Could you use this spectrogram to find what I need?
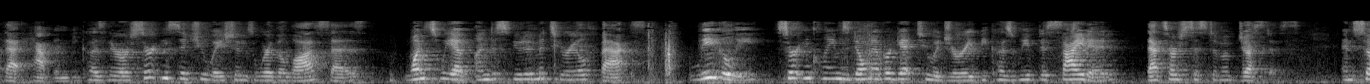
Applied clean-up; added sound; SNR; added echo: none; none; none; none.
